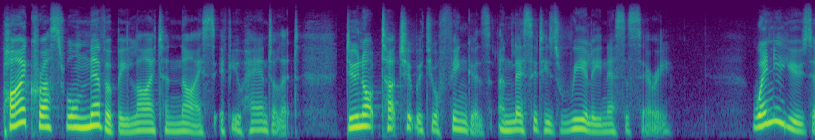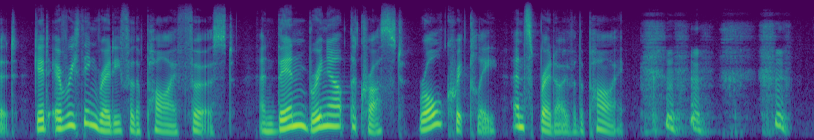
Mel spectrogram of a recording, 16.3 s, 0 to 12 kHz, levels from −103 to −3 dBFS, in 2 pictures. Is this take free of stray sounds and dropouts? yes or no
no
